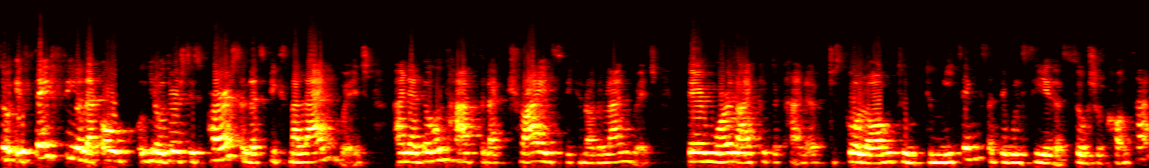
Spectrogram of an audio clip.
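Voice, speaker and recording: An Italian accent at a fairly quick pace. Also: woman, medium pitch for a woman, ordinary pitch variation. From Italy. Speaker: criminologist. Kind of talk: interview. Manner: hesitant, many fillers.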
